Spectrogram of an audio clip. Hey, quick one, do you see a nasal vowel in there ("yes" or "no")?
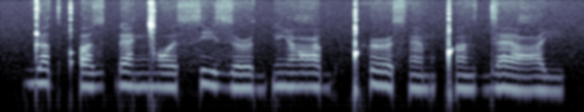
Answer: yes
